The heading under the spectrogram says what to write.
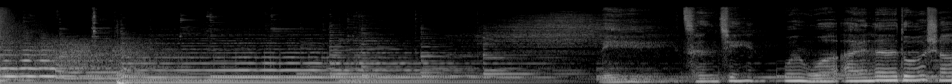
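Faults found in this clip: Train of clicks, 0.02–3.29 s. Likely interference from nearby equipment or a struggling interface injecting repeated pulses into the path. Symptom: some twenty similar ticks at about 7 per second, unevenly spaced, peaking at roughly signal level, audible over the sound and in gaps.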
